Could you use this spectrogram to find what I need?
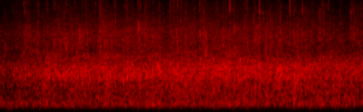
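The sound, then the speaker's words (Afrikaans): Audience applause at a church morning service as grandparents stand to be honoured; dense, even clapping holds steady and fairly quiet for the whole stretch with no voices. “Kom, ons geef hulle aan een klap.”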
